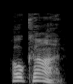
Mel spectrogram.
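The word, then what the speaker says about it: Hồ Khanh: Ho Khan, say it like Ho Khan was a farmer and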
